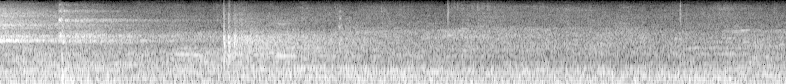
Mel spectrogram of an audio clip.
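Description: A shuttlecock is struck with a sharp pop of a racket.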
